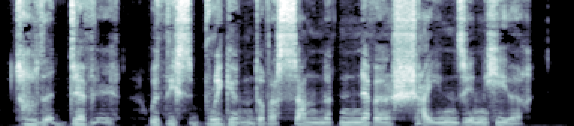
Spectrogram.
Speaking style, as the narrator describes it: growled

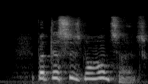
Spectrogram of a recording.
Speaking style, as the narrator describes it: cried James

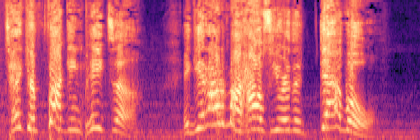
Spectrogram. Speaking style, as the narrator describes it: She yelled

